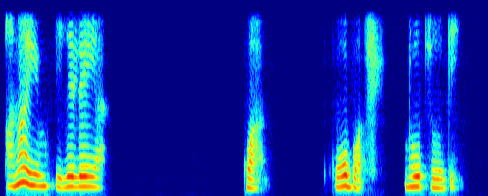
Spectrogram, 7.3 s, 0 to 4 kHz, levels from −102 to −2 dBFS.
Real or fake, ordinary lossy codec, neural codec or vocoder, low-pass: fake; none; codec, 16 kHz, 0.7 kbps, FocalCodec; 3.6 kHz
